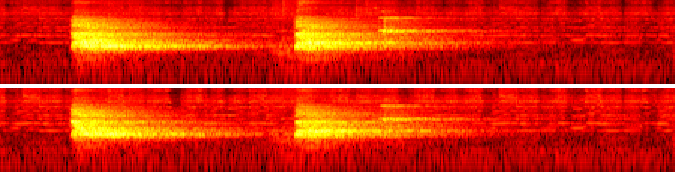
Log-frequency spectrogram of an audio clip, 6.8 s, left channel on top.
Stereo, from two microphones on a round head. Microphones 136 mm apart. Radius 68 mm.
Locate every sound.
0.7 s a dog barking: 40° right (ahead or behind), 1.4 m; by 4.0 s 50° left (ahead or behind), 1.5 m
